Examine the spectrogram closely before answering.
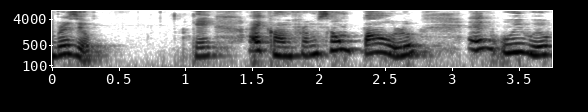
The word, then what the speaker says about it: São Paulo: Okay, I come from São Paulo and we will pronounce just like I just told you.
